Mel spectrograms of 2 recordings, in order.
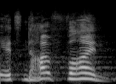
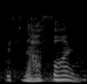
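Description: First: Loud emphatic. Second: Soft repeat. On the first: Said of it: "repeated loud then soft". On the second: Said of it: "repeated softer". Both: Real, not acted.

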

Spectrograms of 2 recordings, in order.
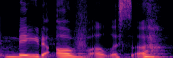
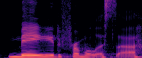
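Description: First: OF marked as the key word; stress on OF. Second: FROM marked as the key word; stress on FROM. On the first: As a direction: point up OF in the phrase. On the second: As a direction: point up FROM in the phrase. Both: Shown as a demonstration. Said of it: "Those are two different things".

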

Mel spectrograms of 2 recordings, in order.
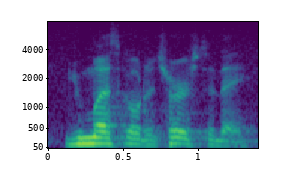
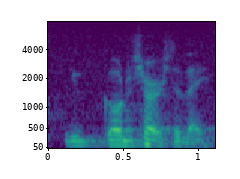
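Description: First: Mildly stern, firm command. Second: Low, soft instruction; a quiet nudge inside the mind; voice of conscience. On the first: God repeating the order to a reluctant man, mildly stern command. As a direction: insist firmly, without shouting. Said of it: "Then a stern voice said". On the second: God speaking to his conscience, low quiet prompting. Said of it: "he spoke to my conscience". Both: Retold or imitated.

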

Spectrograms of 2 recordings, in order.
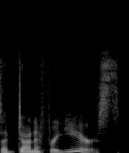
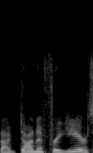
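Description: First: Quiet rueful repeat. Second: Said in the usual way. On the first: Real, not acted. Softer repeated admission.

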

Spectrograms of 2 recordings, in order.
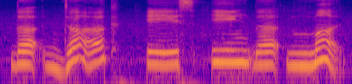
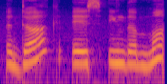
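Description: First: Slow, word-by-word read; slow careful reading. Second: Quick, natural-speed read; same sentence read quickly; fast natural reading. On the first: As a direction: read it slowly and clearly. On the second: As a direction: say it fast like real speech. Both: Shown as a demonstration.

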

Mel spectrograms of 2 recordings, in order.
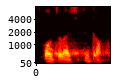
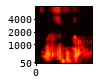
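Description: First: Said in the usual way. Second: Whispered. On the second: Real, not acted. Preacher telling the church about holding back a prophecy, whispered. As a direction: echo the phrase in a soft whisper. Repeats phrase, second time whispered.

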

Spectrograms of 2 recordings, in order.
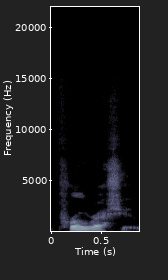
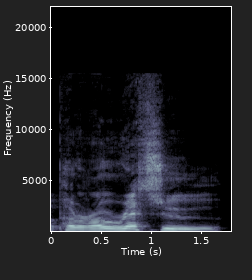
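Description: First: Said in the usual way. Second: Puroresu slowed and spaced out, each syllable pronounced Japanese-style, pu-ro-re-su; careful Japanese word. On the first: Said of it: "It's P U R O R E S U". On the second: Shown as a demonstration. Streamer reading the Japanese word Puroresu carefully off the page. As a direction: draw out Puroresu syllable by syllable, the end as su. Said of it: "that was not me doing a racist accent".

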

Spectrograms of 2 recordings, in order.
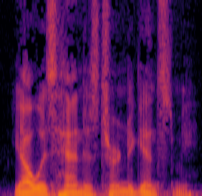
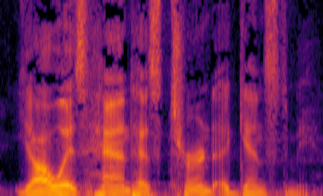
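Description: First: "Yahweh's hand has turned against me" repeated softer and lower. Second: "Yahweh's hand has turned against me" spoken slowly, each word weighed; slow weighty read. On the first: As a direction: say it again quietly, letting it sink in. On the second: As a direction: lay it down slowly and heavily. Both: Shown as a demonstration. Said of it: "There's theology there".

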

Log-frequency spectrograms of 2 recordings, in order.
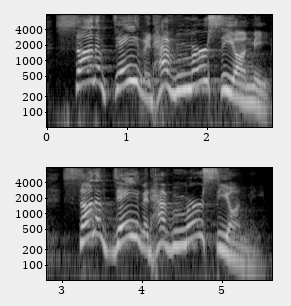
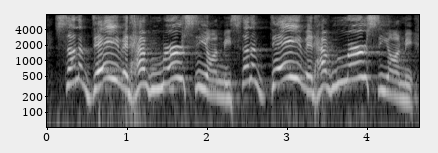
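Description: First: High, loud pleading call; acted shout. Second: High, very loud insistent pleading; louder acted shout. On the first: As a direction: call out for mercy over a crowd. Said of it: "he begins to shout". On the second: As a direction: shout louder to be heard over everyone. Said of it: "the shouts grow louder and louder".

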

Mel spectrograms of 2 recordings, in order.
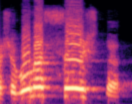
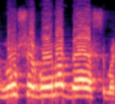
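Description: First: "sexta" lifted much higher and slowed; stress on sexta. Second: Said in the usual way. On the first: Shown as a demonstration. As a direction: lean hard on "sexta", drawn out. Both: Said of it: "João pegou a sexta".

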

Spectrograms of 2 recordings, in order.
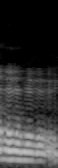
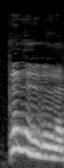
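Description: First: Said in the usual way. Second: High, loud Pharaoh whoas; alarmed whoas. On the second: Retold or imitated. Pharaoh halting his officials, with loud high alarm. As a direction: stop everything, loudly and high.

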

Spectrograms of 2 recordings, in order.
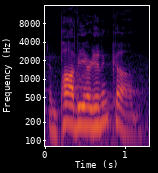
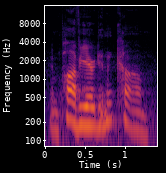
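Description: Both takes have the same delivery.

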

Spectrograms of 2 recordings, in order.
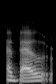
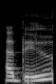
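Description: First: Said in the usual way. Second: "a boot" said as two words, boot rhyming with hoot; Canadian-style "a boot" for about. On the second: Shown as a demonstration. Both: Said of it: "Apparently I say about wrong".

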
